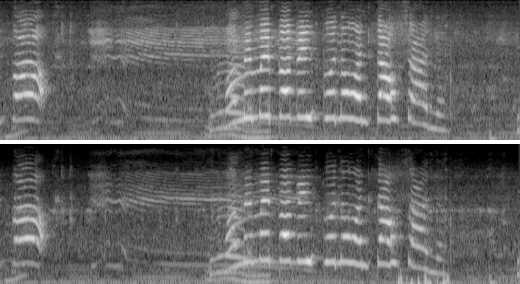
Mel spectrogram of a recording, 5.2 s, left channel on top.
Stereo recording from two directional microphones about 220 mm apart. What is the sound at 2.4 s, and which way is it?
Music, 30° left (ahead or behind).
